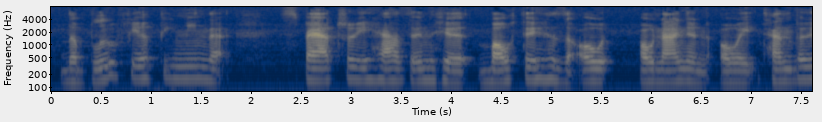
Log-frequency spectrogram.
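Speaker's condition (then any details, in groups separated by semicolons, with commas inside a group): Cerebral palsy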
